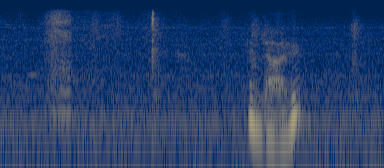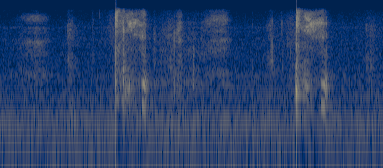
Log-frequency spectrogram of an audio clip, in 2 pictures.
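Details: Baby sneezing in a bouncinette: two sharp, hissing bursts after a few softer breaths and throat sounds, steady room hum; sneezes.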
